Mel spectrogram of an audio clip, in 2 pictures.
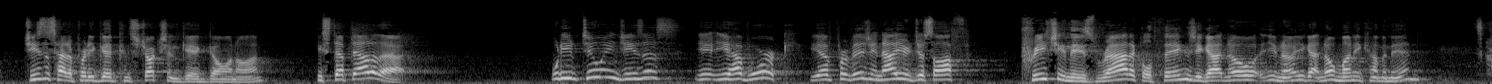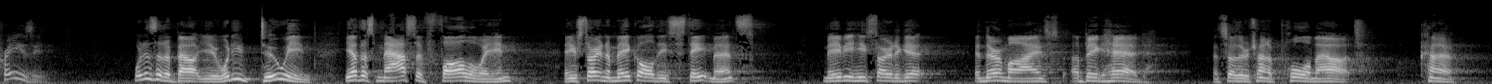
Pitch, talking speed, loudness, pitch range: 175 Hz, 180 wpm, -20 LUFS, 145-225 Hz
